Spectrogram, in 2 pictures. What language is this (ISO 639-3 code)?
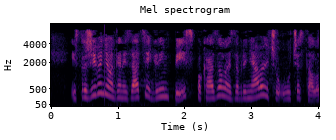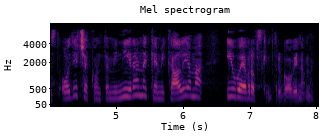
hrv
